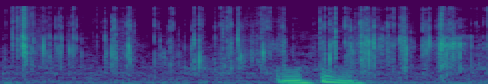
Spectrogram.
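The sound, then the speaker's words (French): A wrapped cookie is opened slowly, its packaging crinkling and crackling in many small, soft bursts, with a voice briefly speaking partway through. “Je te laisse ouvrir ce cookie. Tout doucement, attention, ils sont faits avec amour.”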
